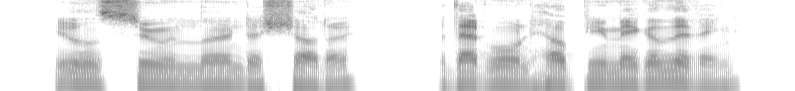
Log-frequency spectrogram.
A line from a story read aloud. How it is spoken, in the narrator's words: The father sighed and answered him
